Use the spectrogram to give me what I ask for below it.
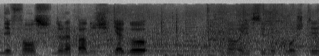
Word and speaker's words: Chicago: à l'américaine ch fondis chicago c'est comme choke par exemple il n'ya pas de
